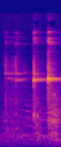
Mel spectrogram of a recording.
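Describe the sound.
Glass clinking while genever is poured for a grapefruit cocktail: four short, bright, ringing clinks, the last two louder than the first pair.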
